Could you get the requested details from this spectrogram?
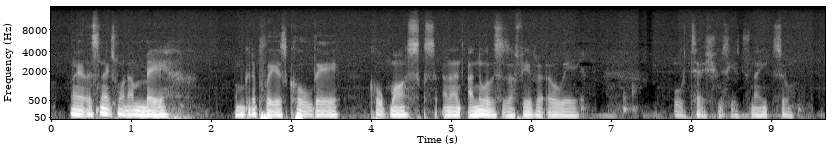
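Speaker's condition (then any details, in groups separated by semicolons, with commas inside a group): No condition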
